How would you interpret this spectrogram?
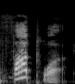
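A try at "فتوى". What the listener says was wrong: Oh, it's just like you are emphasizing the final syllable unnecessarily.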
